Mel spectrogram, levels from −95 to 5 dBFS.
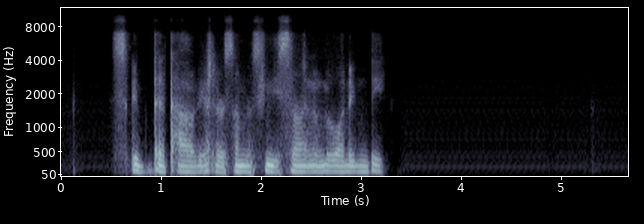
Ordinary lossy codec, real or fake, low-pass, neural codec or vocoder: Opus, 24 kbps; fake; 7.2 kHz; codec, 16 kHz, 0.5 kbps, FreqCodec, larger model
